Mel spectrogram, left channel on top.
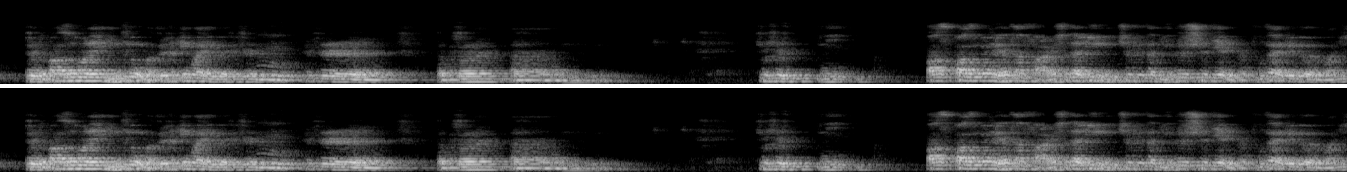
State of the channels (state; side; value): identical; both; correlation 1.00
